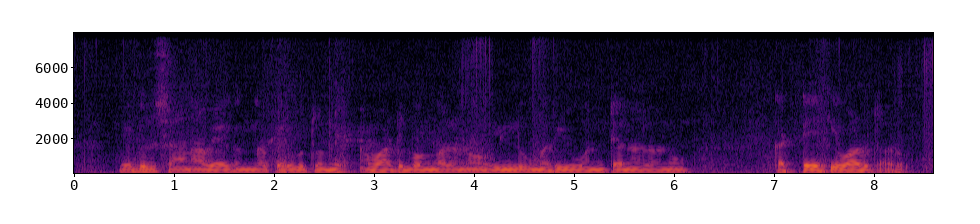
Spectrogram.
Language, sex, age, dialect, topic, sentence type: Telugu, male, 18-24, Southern, agriculture, statement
